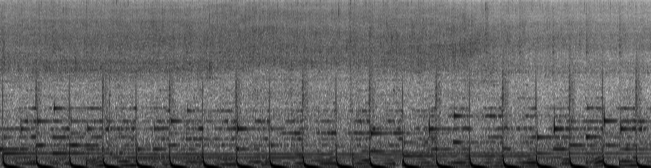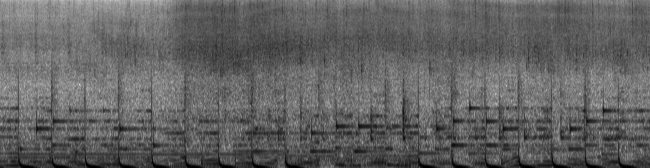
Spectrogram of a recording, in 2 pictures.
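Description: Thirty grams of unsalted butter sizzles steadily in a hot pan for cereal prawns, a dense continuous crackle and spatter close up with rapid pops throughout and no talking.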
